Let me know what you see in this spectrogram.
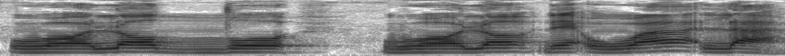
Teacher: Wa nipis, la nipis. Dha aja tebal.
